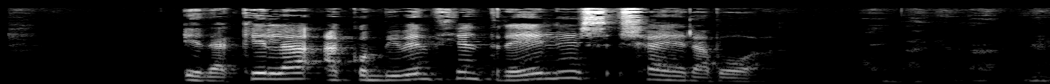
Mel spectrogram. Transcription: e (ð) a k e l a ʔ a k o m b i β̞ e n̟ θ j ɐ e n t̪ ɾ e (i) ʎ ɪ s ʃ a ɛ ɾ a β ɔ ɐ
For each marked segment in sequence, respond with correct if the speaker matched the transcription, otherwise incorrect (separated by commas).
correct, incorrect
